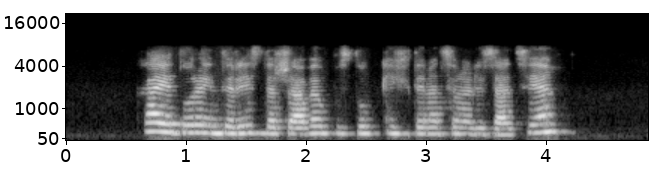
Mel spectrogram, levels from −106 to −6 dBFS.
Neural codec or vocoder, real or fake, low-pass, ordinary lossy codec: none; real; 7.2 kHz; Opus, 16 kbps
